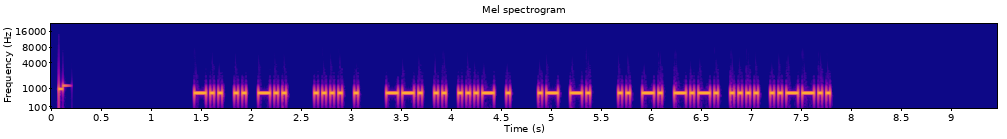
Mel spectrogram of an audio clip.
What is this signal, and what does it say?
Morse code, heard as a keyed tone, about 32 wpm, 700 Hz. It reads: DID HE GIVE AN INCH?
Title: Sentences from Top 1000 Words - Review Part 3 - 30wpm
